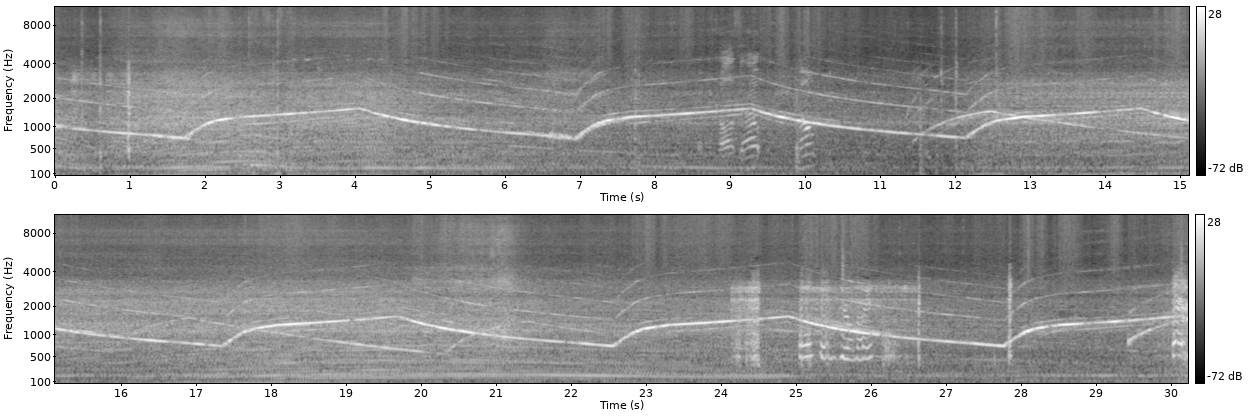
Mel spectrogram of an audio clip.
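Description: Fire-rescue vehicle's siren on wail, heard from inside the vehicle: each cycle rises quickly then falls slowly, a few seconds long. Steady engine and road noise runs underneath.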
